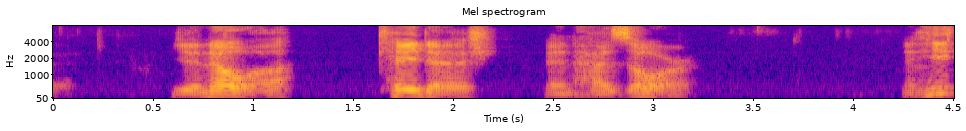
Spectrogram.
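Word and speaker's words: Janoah: In that time of Pekah, king of Israel, Tiglath-Pileser, the king of Assyria, came and took Ijon, Abel-Beth-Maachah, Yanoah, that's how you say it, Yanoah, Kadesh, and Hazor.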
